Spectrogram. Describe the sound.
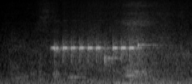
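A mobile phone rings, giving a rapid pulsing electronic tone at one steady pitch that lasts about a second and then cuts off.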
